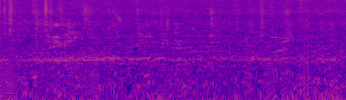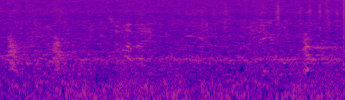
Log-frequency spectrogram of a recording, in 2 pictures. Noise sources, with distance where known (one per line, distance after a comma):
person or small group talking
dog barking or whining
